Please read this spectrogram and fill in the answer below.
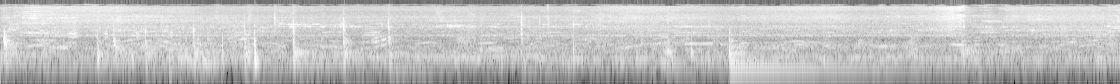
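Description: Crowd murmur and chatter at an outdoor gathering, with scattered irregular clinks and taps and no drumbeat. A low steady hum comes on about five and a half seconds in.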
